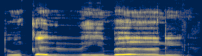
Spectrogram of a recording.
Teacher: ربکما کما تکذبان، تا کو نرم سے ادا کریں گے، کاف کو دال کے ساتھ ملانا ہے. دال کے اوپر تشدید ہے، زور دیں گے. اگلے دال کو باریک کر ادا کریں گے.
